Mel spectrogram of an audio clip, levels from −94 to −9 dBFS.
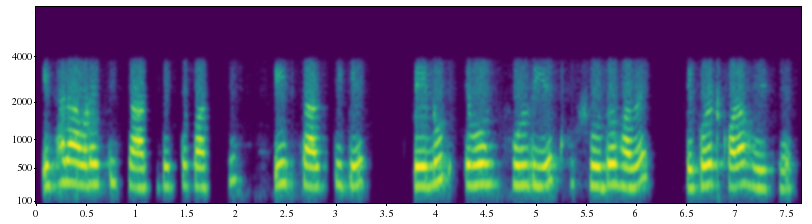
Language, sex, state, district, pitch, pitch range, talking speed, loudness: Bengali, female, West Bengal, Jalpaiguri, 275 Hz, 260-290 Hz, 150 wpm, -16 LUFS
